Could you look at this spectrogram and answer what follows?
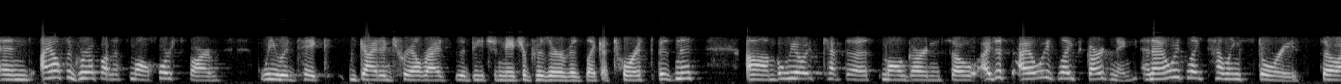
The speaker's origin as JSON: {"language": "English", "region": "New England", "country": "United States", "said": "I was getting a little nostalgic because I'm a northerner. I'm from New England originally, so I was missing, you know, the white stuff."}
